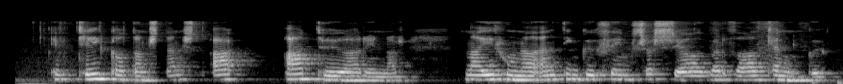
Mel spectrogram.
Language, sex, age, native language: Icelandic, male, 18-19, Icelandic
